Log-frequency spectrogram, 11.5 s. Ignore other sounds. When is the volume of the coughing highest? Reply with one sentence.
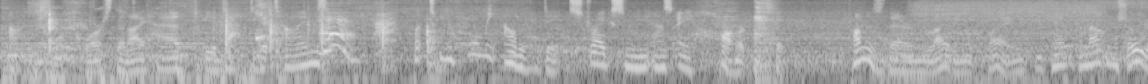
The loudest moment of the coughing is at 3 seconds.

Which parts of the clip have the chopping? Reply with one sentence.
You can hear the chopping from 0.1 to 4.5 s.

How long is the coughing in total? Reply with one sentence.
The coughing can be heard for 3 seconds in total.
